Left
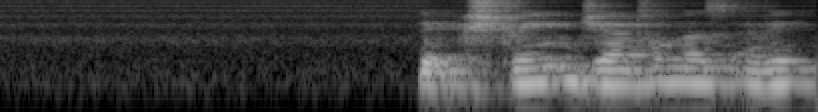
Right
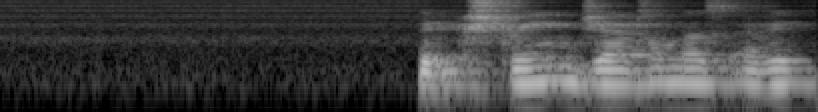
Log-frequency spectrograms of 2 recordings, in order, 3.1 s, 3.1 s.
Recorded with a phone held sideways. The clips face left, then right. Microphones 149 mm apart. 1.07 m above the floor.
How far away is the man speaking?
About 0.9 m.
